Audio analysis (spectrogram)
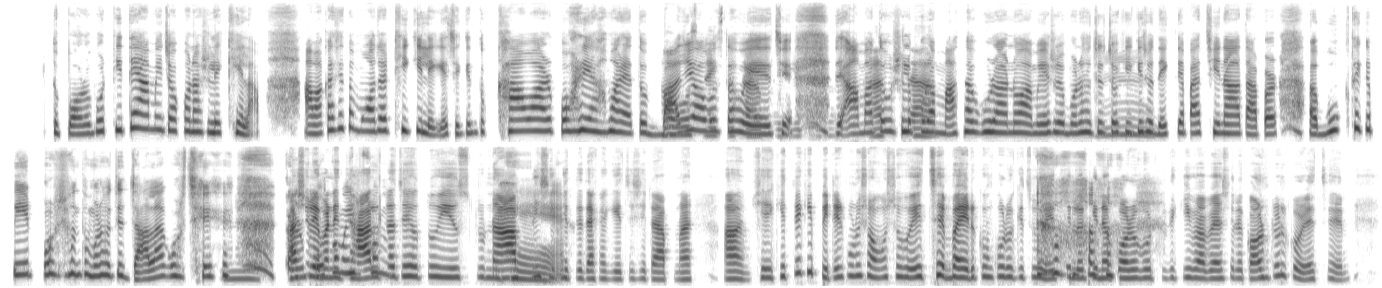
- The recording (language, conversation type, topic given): Bengali, podcast, ভ্রমণে আপনি প্রথমবার স্থানীয় খাবার খাওয়ার অভিজ্ঞতার গল্পটা বলবেন?
- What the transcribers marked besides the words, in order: laughing while speaking: "পরে আমার"; tapping; laughing while speaking: "পেট পর্যন্ত মনে হচ্ছে জ্বালা করছে"; "এইরকম" said as "এইশকম"; laughing while speaking: "হয়েছে বা এরকম কোনো কিছু হয়েছিল কিনা? পরবর্তীতে কিভাবে আসলে কন্ট্রোল করেছেন?"; laugh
